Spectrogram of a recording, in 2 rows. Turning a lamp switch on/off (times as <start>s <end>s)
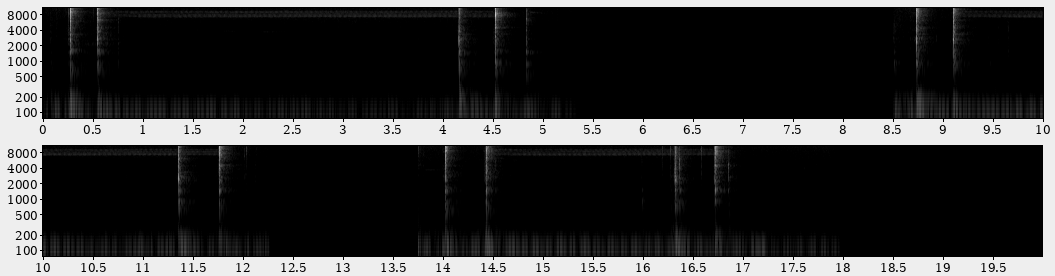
0.0s 5.1s, 8.6s 12.3s, 13.8s 17.1s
